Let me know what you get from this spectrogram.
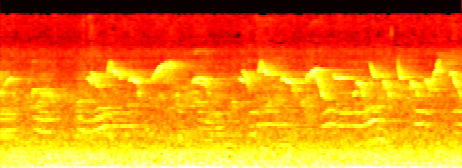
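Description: Several small birds chirping busily, with short quick rising and falling chirps overlapping one another, over a steady low background rumble.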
